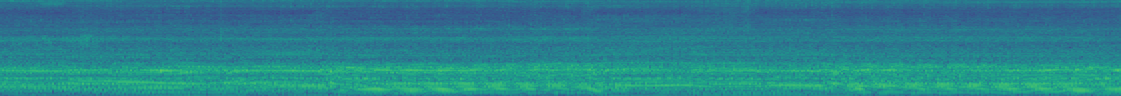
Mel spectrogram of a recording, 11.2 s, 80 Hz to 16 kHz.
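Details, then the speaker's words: 1969 VW Bug air-shock system: compressor wired to the battery, steady motor buzz shifting as pressure builds, no hiss of escaping air, so the nylon hose holds and the air shocks are at fault; normal compressor running. "So this is where you're gonna hear the air compressor change."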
